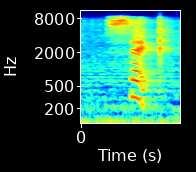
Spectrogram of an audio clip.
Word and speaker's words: sec: the examples for these sec sikh sikh shif shif the letter f which is final is pronounced the letter c which is final is pronounced the letter l again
